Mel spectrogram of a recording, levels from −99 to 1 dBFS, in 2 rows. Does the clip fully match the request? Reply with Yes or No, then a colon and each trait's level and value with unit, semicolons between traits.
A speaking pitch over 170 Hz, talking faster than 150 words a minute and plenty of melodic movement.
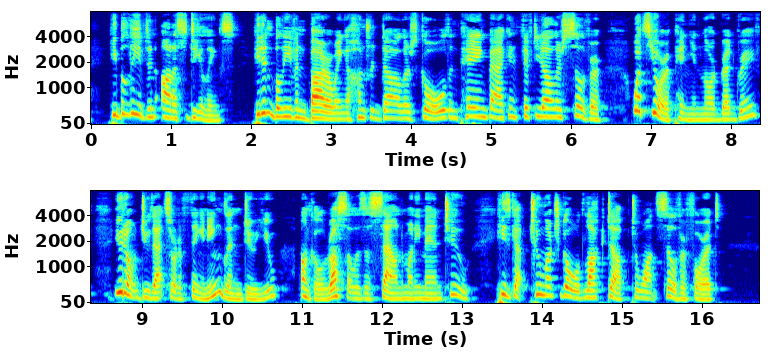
Yes: medium, 185 Hz; fast, 205 wpm; wide, 6.8 semitones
